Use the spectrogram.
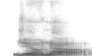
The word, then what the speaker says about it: Joan: her translucent silk socks my mother liked to break my name into two syllables jonah she said and assess my shoulder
